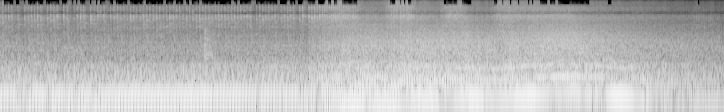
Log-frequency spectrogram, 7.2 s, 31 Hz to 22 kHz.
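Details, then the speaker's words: Willys M38A1 Jeep four-cylinder at first start after tune-up for a small miss: new distributor cap, rotor, condenser, points adjusted. Deep idle climbs smoothly with throttle and drops back evenly, no misses or knocks; idle needed turning up slightly. "Feels like you need to turn up the throttle just a little bit."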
